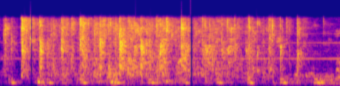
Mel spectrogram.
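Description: An audience applauding, a dense patter of many hands clapping that stops suddenly near the end.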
